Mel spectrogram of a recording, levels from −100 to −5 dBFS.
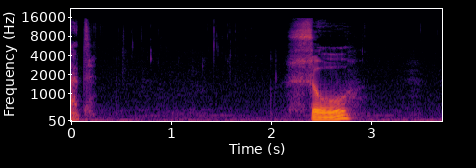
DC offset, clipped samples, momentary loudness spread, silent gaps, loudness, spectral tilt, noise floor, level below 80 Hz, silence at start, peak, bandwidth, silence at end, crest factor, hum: under 0.1%; under 0.1%; 21 LU; none; -34 LUFS; -7 dB/octave; -69 dBFS; -56 dBFS; 0 s; -18 dBFS; 15.5 kHz; 0.9 s; 20 dB; none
